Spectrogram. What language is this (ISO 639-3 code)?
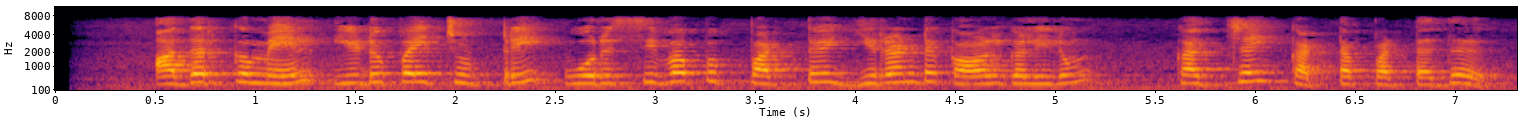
tam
